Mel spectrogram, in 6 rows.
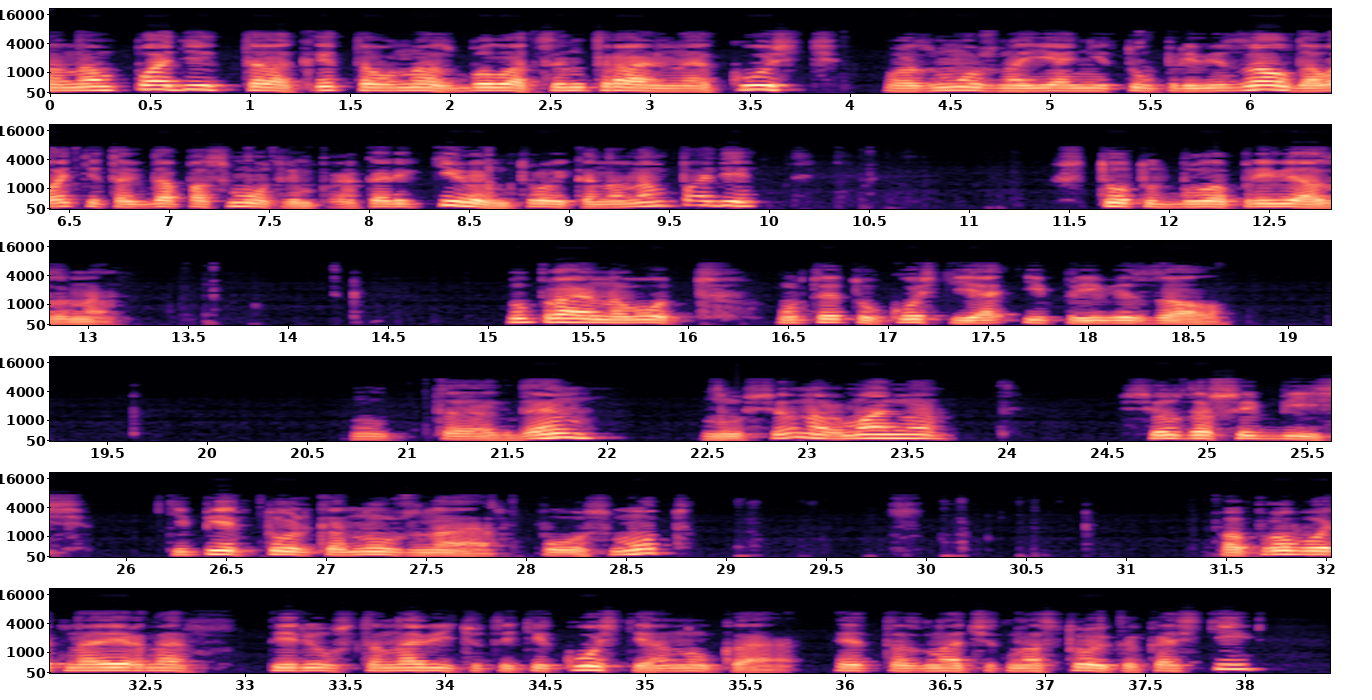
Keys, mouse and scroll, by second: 0.5-1.4 middle drag, 2.4 click, 4.1-5.5 middle drag, 6.4-7.7 drag, 8.7 KP_3, 9.9 shift+middle click, 11.2-12.5 middle drag, 12.9 shift+middle click, 21.2-24.8 middle drag, 26.7-28.0 drag, 30.7-31.3 shift+middle drag, 32.0 middle click, 33.9 click, 37.3 click.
